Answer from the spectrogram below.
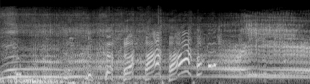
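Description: A chainsaw drones steadily and loudly, its buzzing engine tone swooping up and down in pitch as it revs in the middle before settling back to a steady whine.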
